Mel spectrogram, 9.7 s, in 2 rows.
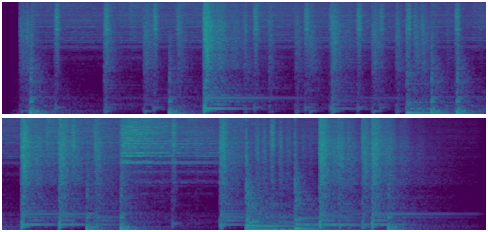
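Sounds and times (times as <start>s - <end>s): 
jazz brushes on drums: 0.2s - 9.0s.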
